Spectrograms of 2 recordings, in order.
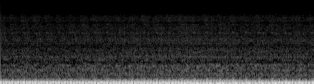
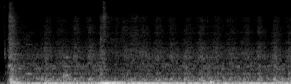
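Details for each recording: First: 1974 VW Beetle 1915cc air-cooled engine on MaxxECU EFI during fuel-table tuning: steady, even low thrum with a firm regular beat, no misses; smooth running with lambda around one. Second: 1974 VW Beetle, 1915cc, converted to MaxxECU EFI, first tuning start attempt without touching the accelerator. Low starter churn that never catches; cranks but won't fire, traced to a wrong injection setting without a cam sensor.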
